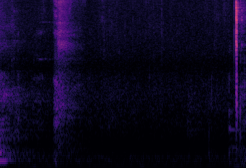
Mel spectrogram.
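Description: A man's short breath into a close headset microphone, then quiet room tone.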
